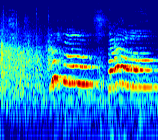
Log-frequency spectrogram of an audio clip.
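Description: A woman sings in long, held notes.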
